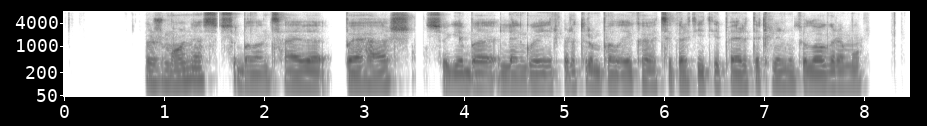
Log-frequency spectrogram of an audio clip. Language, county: Lithuanian, Vilnius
